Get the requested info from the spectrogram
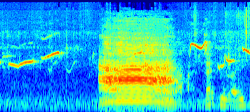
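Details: Tame cow from a herd wandering far in search of food gives a single drawn-out, harmonic moo lasting under a second, steady then dropping at the end, while small birds chirp and whistle before and after.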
